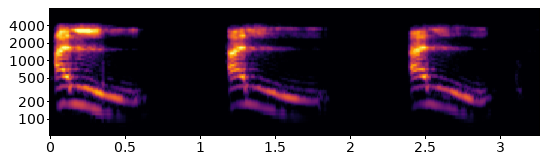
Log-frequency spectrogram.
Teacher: the makhraj remains closed when you pronounce sakin lam. The sound actually continues from the sides, as you could see in the picture.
